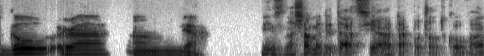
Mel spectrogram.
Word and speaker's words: Gauranga: So our mantra for this opening meditation is the mantra Gauranga, divided into 4 syllables, Gauranga.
